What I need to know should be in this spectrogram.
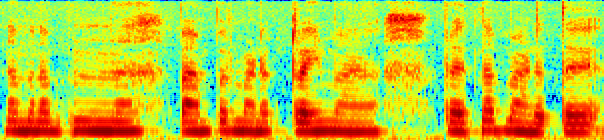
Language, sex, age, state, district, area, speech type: Kannada, female, 18-30, Karnataka, Shimoga, rural, spontaneous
